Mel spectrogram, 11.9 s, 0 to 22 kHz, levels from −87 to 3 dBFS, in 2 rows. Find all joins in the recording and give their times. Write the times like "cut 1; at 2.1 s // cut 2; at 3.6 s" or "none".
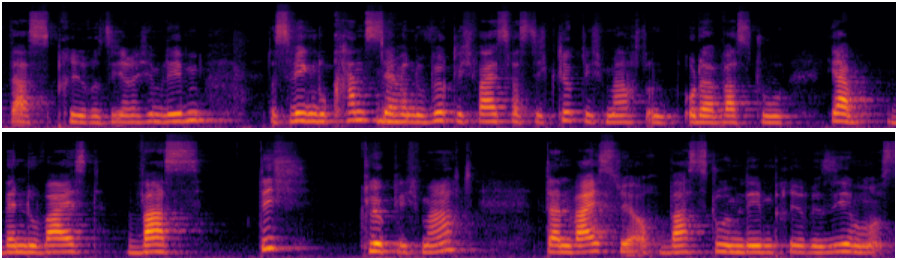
cut 1; at 1.7 s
